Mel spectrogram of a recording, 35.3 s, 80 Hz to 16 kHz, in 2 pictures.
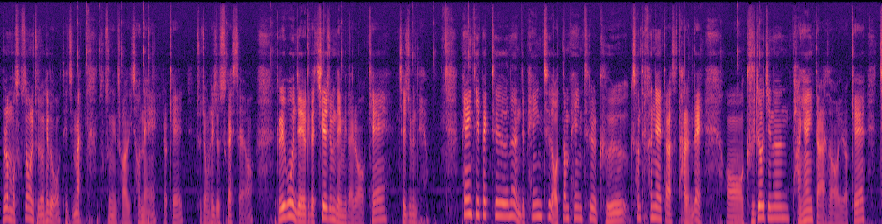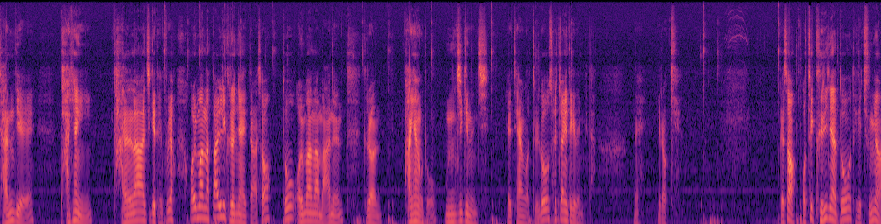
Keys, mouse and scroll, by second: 1.5 alt+click, 2.0 alt+middle click, 2.0 alt+click, 2.4 alt+click, 4.5 alt+click, 6.9 click, 8.6 alt+click, 14.0 alt+middle click, 14.4 alt+click, 15.2 click, 21.4 click, 22.1 alt+middle click, 22.6 alt+middle click, 25.5 alt+click, 26.2 alt+click, 28.3 alt+click, 29.3 click, 32.0 alt+click, 33.4 alt+right click, 34.8 alt+click.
